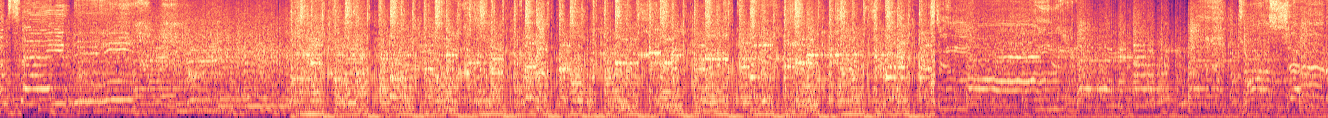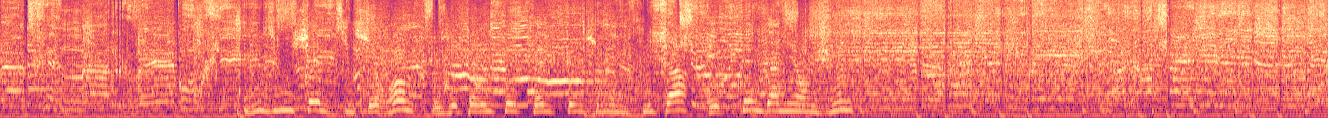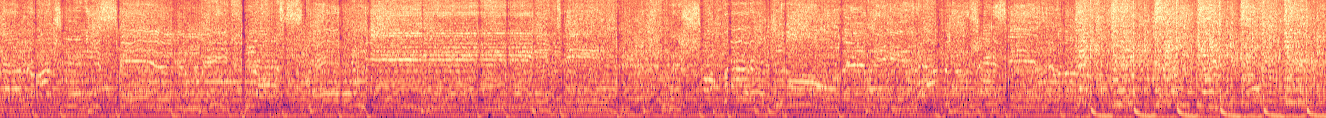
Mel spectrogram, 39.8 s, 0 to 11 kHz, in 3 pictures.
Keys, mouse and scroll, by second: 9.1 Page_Down, 21.8 Page_Down.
